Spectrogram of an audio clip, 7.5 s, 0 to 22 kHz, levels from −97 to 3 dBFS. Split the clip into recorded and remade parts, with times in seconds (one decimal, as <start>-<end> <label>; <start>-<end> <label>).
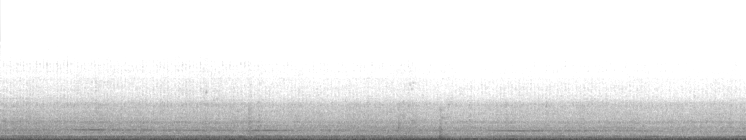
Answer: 0.0-7.5 recorded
